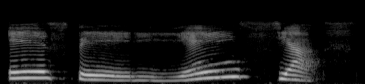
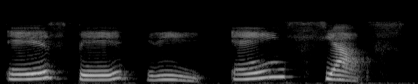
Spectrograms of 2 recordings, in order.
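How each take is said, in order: First: "Experiências" drawn out loudly, swelling on ÊN; stressed ÊN. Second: "Experiências" very slowly split: ex, pe, ri, ên, cias; syllable by syllable. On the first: Teacher showing penúltima is strongest, ÊN in "Experiências" held. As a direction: stretch it slowly, experi-ÊÊN-cias. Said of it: "penúltima foi a mais forte". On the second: Teacher separating a word for students, syllable by syllable. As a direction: gap after each syllable of "Experiências". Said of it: "Vamos separar aqui experiências". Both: Shown as a demonstration.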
